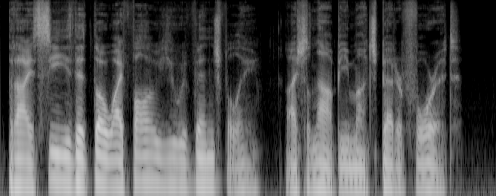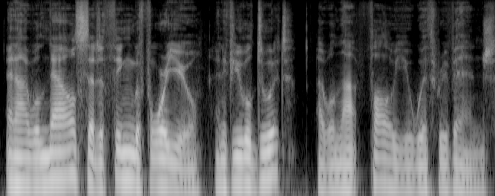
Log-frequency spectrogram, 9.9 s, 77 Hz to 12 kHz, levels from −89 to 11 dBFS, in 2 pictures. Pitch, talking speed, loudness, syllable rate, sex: 95 Hz, 235 wpm, -18 LUFS, 5.8 syllables/s, male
